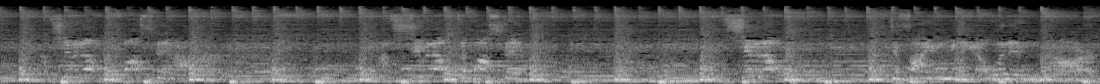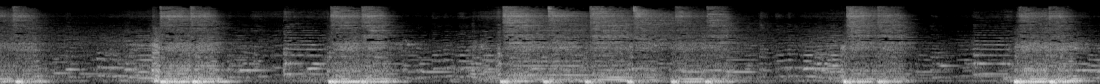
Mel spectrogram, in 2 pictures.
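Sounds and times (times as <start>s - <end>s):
bass and cymbal hits: 0.0s - 11.5s
live band with violins and banjo: 0.0s - 22.0s.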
